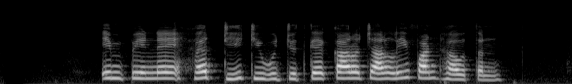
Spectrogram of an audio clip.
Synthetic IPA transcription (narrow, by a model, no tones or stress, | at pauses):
ʔimpinehaɖ̪̥i̤d̪̥i̤wu̥ʒ̥ṳt̪̚kekaɾot͡ʃarlifanɦaut̪ən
